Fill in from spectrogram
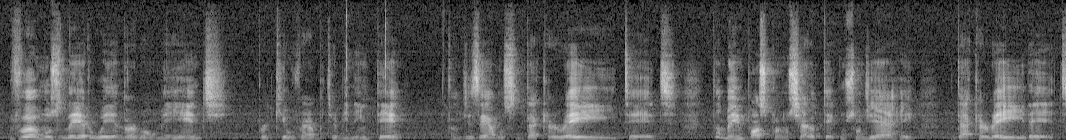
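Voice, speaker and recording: A woman teaching an English lesson, reading example sentences slowly and then explaining them more quickly. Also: deep voice, fairly bright tone, slight background noise. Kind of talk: language lesson.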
